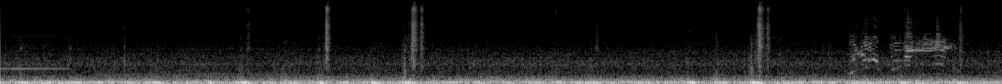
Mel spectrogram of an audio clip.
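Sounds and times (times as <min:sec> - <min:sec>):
car interior engine and road noise: 0:00.0 - 0:10.0.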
